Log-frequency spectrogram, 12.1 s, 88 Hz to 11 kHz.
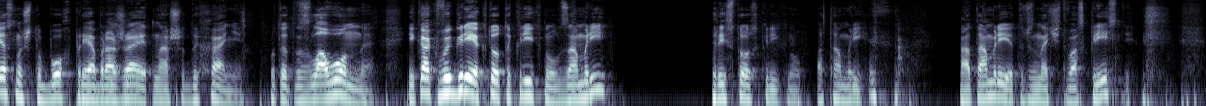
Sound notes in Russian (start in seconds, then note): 8.7 смех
